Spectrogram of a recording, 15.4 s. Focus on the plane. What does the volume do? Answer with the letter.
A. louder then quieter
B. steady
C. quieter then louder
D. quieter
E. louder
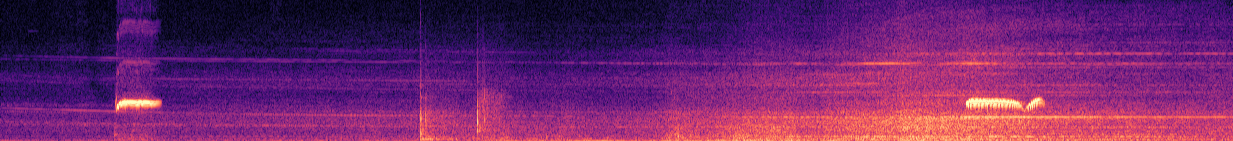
E.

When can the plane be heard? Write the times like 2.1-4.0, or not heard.
0.0-15.3.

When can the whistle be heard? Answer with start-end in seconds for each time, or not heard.
1.4-2.0, 5.2-6.3, 12.1-13.1.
